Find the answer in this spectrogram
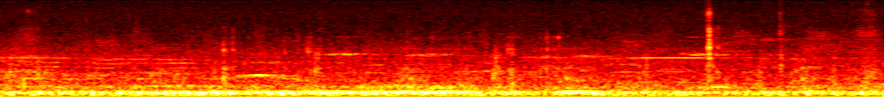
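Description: Soft eating sounds of a man eating rice and chicken gizzard by hand: quiet chewing with a few light clicks, over a steady low hum.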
